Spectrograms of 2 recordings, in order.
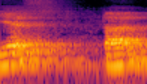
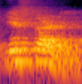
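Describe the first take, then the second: First: Yesterday stretched out syllable by syllable; yesterday broken into slow, separate pieces; slow dictation. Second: Said in the usual way. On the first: Shown as a demonstration. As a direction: dictate yesterday very slowly, as if writing it. Dictating the answer while writing.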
